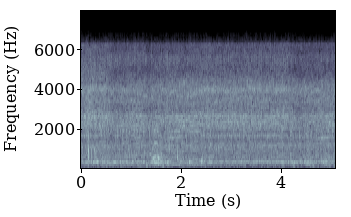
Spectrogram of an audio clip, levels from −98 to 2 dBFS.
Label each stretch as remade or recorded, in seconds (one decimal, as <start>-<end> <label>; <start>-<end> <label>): 0.0-5.1 remade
